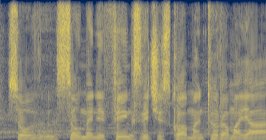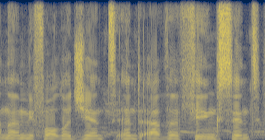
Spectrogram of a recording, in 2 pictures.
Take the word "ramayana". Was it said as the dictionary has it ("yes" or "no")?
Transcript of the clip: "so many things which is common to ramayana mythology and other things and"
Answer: yes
